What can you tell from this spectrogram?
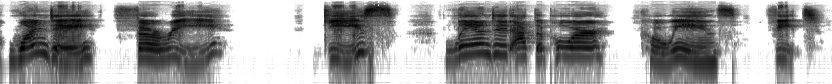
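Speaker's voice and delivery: put-on lively read-aloud for young learners; story reading. A narrator's reading. Teacher reading a story to students, lively read-aloud.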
